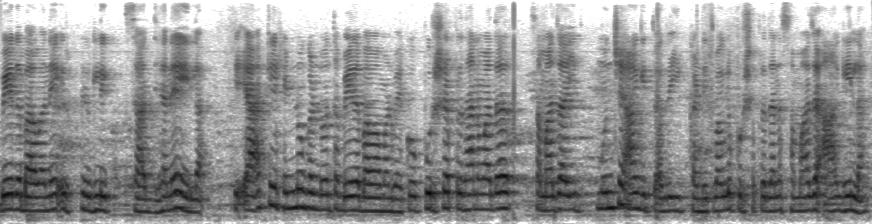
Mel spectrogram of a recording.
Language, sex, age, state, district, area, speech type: Kannada, female, 45-60, Karnataka, Mandya, rural, spontaneous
